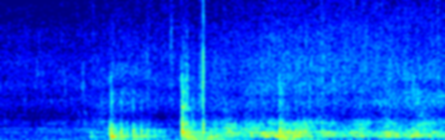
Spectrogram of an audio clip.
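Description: Onions sautéing with turmeric and black pepper in a pan sizzle steadily while a spoon scrapes and clacks against the metal three or four times, close up, with no talking.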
